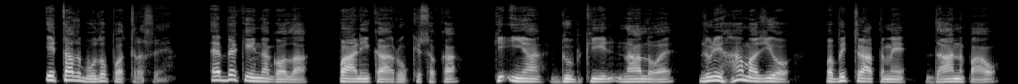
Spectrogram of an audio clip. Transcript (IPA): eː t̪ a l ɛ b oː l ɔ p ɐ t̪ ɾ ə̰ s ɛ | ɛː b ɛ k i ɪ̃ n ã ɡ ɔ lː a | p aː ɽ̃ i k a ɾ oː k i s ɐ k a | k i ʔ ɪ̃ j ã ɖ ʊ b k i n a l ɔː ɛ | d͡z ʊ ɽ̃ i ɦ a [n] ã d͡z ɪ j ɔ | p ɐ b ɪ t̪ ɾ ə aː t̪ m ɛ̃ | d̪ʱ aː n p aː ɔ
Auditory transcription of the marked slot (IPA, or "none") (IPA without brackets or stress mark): m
